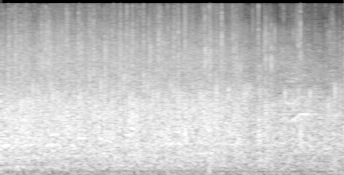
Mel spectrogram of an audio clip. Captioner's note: applause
